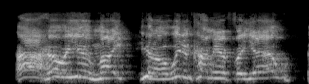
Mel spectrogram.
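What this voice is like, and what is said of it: Put-on Australian accent. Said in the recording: “That's my Australian accent,”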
